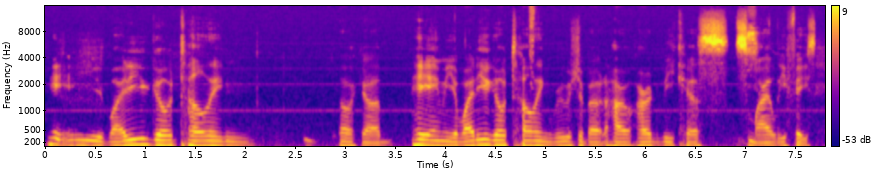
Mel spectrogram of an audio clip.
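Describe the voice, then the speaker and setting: A man's voice: lowish voice, fairly even intonation, moderate pace, darkish tone, slight background noise, low-quality recording. A man reading character lines in a casual comedic read-along with friends. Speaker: co-reader of character dialogue.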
